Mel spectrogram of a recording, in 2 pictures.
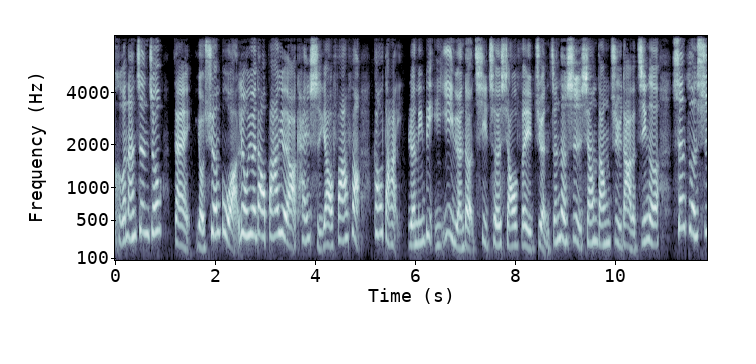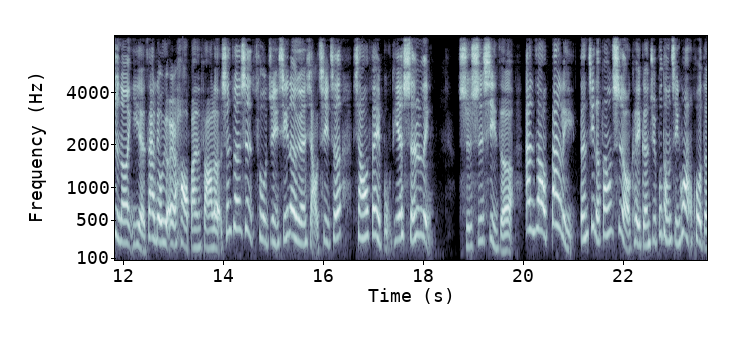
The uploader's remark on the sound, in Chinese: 本集有些許雜音，已亟力避免，如有察覺請多多包涵。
